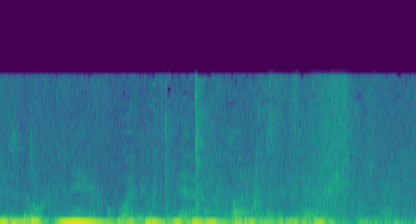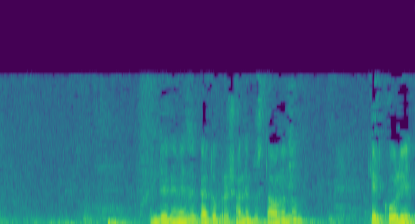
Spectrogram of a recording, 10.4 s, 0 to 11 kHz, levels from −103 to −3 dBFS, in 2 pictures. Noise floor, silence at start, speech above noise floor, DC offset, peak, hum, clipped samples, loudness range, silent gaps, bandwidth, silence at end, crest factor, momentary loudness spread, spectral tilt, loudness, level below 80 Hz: -43 dBFS; 0 s; 25 dB; under 0.1%; -4 dBFS; none; under 0.1%; 12 LU; none; 7.6 kHz; 0 s; 18 dB; 22 LU; -8 dB/octave; -21 LUFS; -48 dBFS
